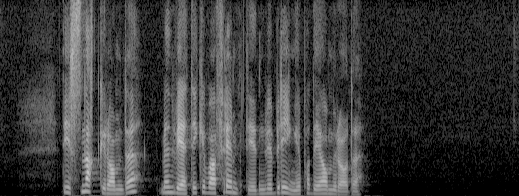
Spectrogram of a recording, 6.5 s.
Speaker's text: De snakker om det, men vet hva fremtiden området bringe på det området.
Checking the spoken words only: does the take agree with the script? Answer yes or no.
no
